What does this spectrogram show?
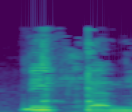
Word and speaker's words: Liebchen: So it's Liebchen. Is that how you pronounce it? Liebchen, yeah. That's like the German word for darling or sweetheart.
